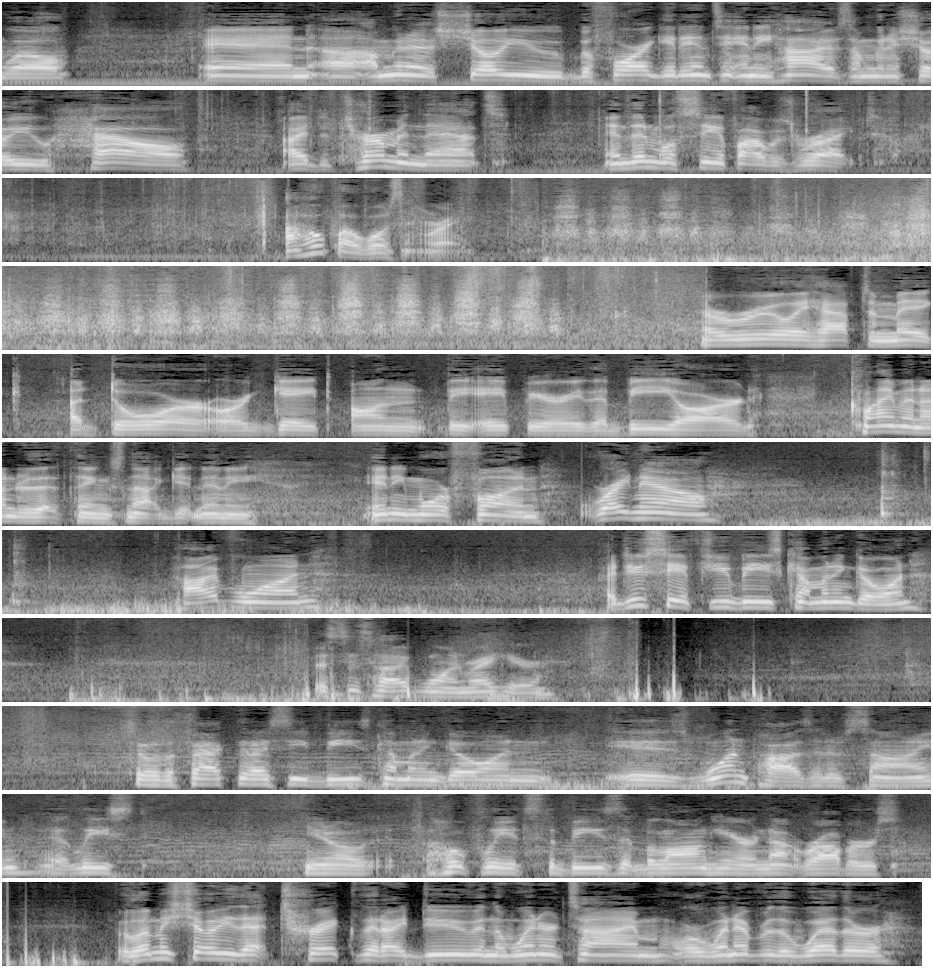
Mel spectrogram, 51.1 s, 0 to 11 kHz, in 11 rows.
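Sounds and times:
faint outdoor hiss: 0:00.0 - 0:51.0
man speaking: 0:01.0 - 0:09.1, 0:10.6 - 0:11.7, 0:17.4 - 0:26.8, 0:30.9 - 0:32.6, 0:34.1 - 0:35.4, 0:37.8 - 0:42.5, 0:43.4 - 0:46.3
animal panting rapidly: 0:11.8 - 0:17.2.

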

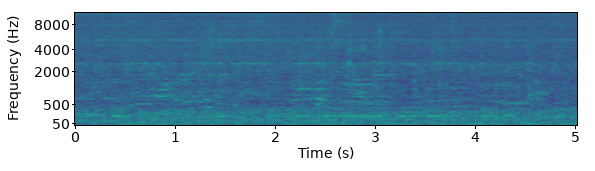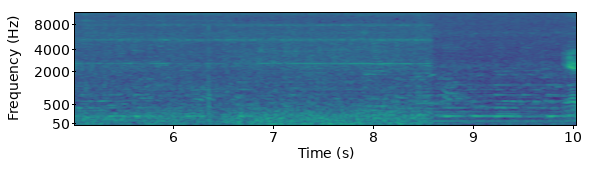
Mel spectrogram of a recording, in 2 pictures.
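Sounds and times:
high whine: 0:00.0 - 0:10.0.

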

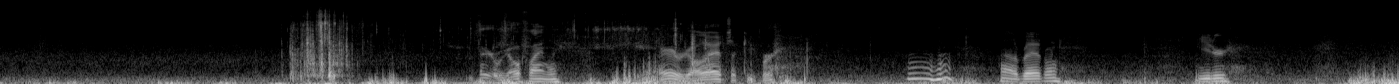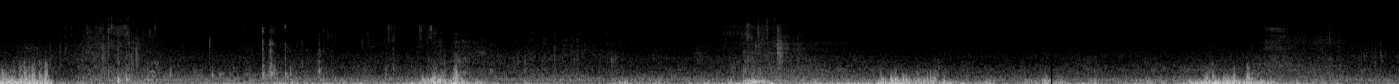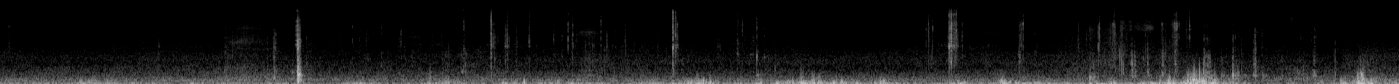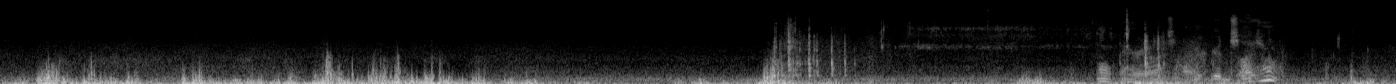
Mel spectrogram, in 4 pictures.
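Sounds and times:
wind buffeting microphone: 0:00.0 - 0:55.9
fishing gear clicks and knocks: 0:02.8 - 0:07.2, 0:14.5 - 0:18.7, 0:30.6 - 0:35.7, 0:37.2 - 0:41.4, 0:49.6 - 0:53.9.

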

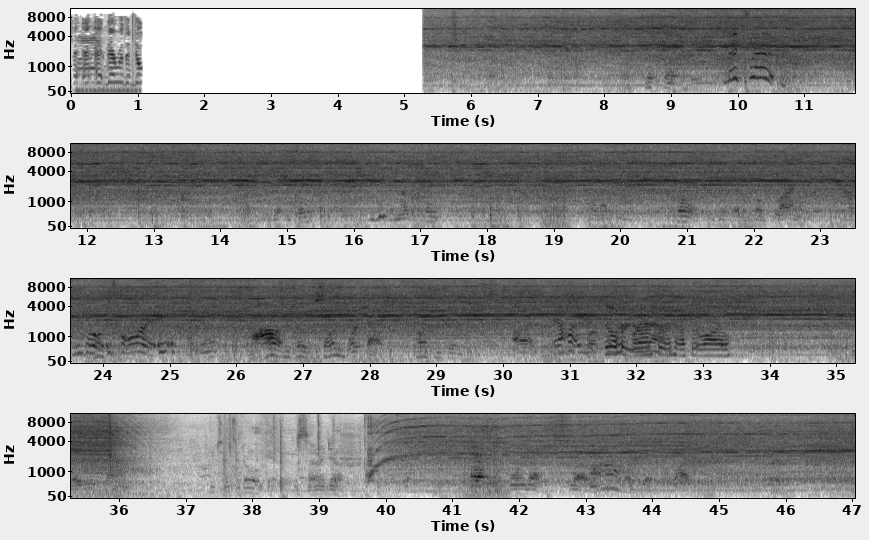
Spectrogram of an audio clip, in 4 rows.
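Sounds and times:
electric hand mixer whirring: 0:05.3 - 0:37.2, 0:39.1 - 0:47.0.

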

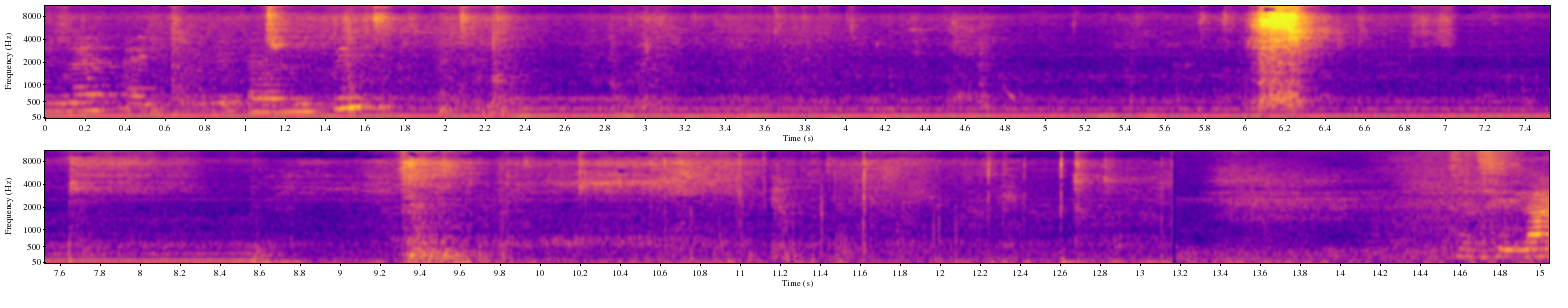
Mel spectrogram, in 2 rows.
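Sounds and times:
low electrical hum: 0:00.0 - 0:15.0
breath through nose: 0:09.8 - 0:11.2.

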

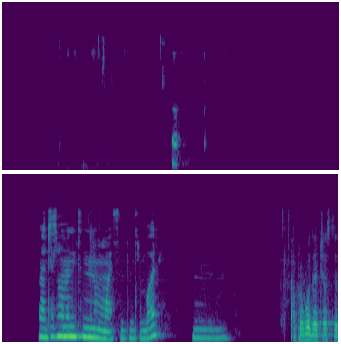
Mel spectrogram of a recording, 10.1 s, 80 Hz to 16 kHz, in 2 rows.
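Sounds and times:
faint clicks: 0:00.2 - 0:03.6.

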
